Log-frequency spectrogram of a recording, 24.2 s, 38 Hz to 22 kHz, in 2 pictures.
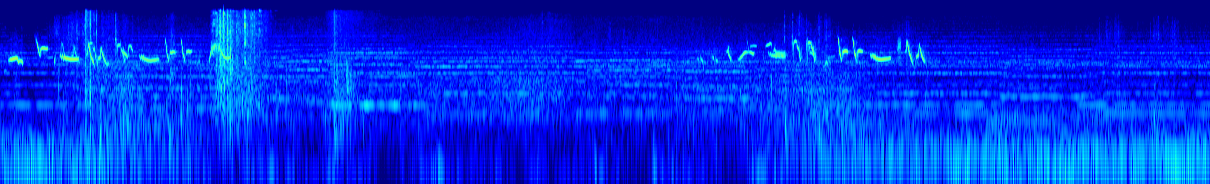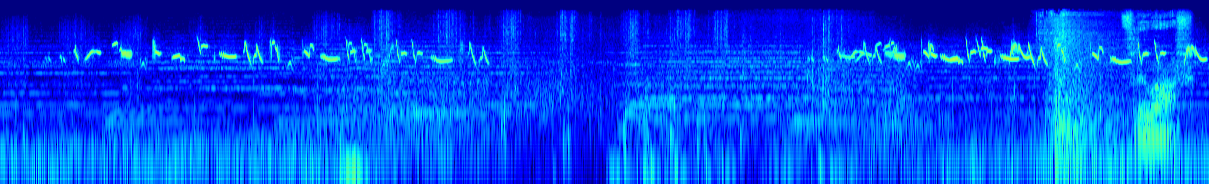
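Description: Songbird chirps and tweets repeat throughout in The Witcher 3, bright trilling calls in bursts over a steady game ambience, with sharper clicks and rustles at moments.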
